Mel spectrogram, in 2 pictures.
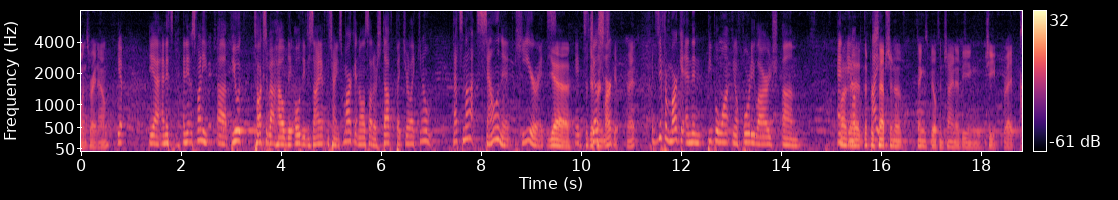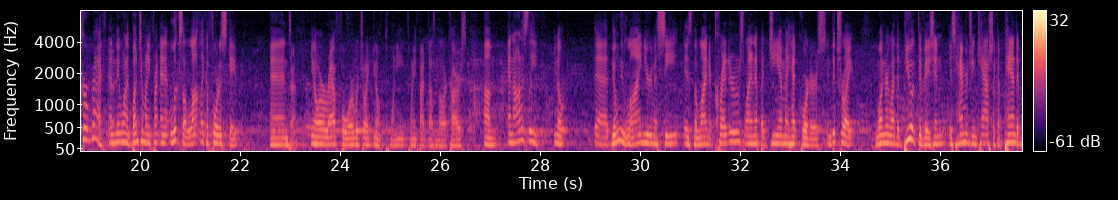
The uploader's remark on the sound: Live at Absolution Brewery.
